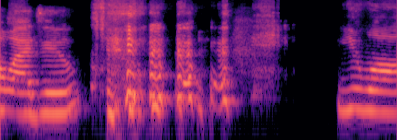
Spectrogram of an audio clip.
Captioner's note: laughing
